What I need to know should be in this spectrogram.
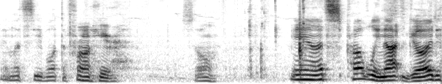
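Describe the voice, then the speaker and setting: Noticeable background noise accompanies very slow speech. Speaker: ATV owner and DIY mechanic. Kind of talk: casual how-to talk to camera.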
